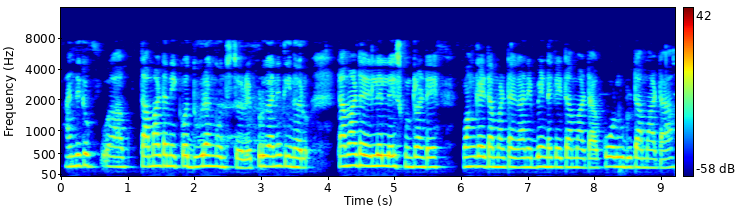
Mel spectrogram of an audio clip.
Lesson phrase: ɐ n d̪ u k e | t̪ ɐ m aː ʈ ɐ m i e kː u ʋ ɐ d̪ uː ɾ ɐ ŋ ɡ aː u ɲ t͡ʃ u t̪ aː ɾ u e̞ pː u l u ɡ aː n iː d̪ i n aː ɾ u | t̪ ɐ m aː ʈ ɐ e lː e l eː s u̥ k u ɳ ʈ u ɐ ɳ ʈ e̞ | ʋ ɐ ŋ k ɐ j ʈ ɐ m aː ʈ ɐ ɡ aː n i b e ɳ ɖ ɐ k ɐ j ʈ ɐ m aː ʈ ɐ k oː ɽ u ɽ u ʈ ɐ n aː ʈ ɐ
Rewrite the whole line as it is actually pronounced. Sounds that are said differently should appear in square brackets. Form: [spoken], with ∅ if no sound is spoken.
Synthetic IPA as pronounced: ɐ n d̪ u k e | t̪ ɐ m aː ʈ ɐ [n] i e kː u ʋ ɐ d̪ uː ɾ ɐ ŋ ɡ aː u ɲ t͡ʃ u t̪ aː ɾ u e̞ pː u [ɽ] u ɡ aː n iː [t̪] i n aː ɾ u | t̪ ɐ m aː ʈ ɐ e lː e l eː s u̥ k u ɳ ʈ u ɐ ɳ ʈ e̞ | ʋ ɐ ŋ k ɐ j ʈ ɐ m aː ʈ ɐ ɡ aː n i b e ɳ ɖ ɐ k ɐ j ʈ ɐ m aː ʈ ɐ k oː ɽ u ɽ u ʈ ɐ [m] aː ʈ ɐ

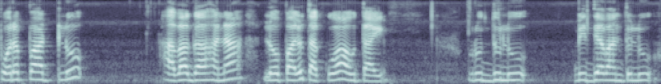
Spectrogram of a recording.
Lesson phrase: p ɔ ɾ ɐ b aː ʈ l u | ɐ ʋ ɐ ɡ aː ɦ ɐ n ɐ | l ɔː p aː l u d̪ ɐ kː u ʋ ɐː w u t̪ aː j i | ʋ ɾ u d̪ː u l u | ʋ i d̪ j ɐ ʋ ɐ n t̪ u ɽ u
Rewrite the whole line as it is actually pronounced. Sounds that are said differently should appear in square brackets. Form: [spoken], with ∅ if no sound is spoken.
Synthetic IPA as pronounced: p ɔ ɾ ɐ [p] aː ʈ l u | ɐ ʋ ɐ ɡ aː ɦ ɐ n ɐ | l ɔː p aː l u [t̪] ɐ kː u ʋ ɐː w u t̪ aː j i | ʋ ɾ u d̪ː u l u | ʋ i d̪ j ɐ ʋ ɐ n t̪ u [l] u

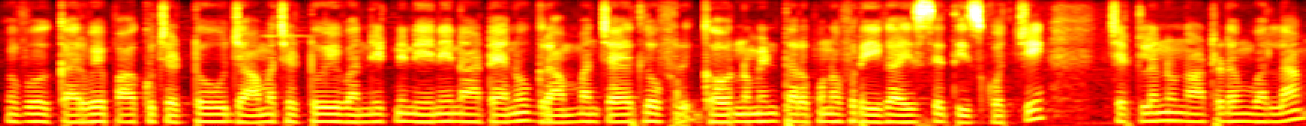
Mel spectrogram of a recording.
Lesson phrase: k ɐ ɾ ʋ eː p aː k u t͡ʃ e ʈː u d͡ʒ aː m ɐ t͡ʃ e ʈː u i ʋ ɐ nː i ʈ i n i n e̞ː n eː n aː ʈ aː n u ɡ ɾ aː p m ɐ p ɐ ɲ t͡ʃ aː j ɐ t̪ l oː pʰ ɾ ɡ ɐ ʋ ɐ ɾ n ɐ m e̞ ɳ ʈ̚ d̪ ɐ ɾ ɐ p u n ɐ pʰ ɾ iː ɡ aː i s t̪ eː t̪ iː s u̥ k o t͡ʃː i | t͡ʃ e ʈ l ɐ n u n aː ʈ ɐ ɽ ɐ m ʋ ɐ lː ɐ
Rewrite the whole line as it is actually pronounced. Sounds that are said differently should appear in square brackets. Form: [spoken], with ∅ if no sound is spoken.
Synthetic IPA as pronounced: k ɐ ɾ ʋ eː p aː k u t͡ʃ e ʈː u d͡ʒ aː m ɐ t͡ʃ e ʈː u i ʋ ɐ nː i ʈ i n i n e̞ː n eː n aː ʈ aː n u ɡ ɾ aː [∅] m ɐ p ɐ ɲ t͡ʃ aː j ɐ t̪ l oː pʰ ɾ ɡ ɐ ʋ ɐ ɾ n ɐ m e̞ ɳ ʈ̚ [t̪] ɐ ɾ ɐ p u n ɐ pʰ ɾ iː ɡ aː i s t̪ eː t̪ iː s u̥ k o t͡ʃː i | t͡ʃ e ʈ l ɐ n u n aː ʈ ɐ ɽ ɐ m ʋ ɐ lː ɐ

